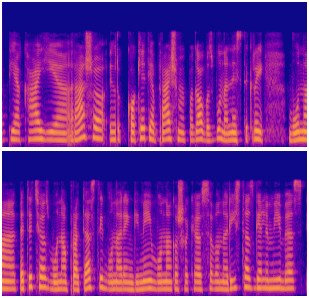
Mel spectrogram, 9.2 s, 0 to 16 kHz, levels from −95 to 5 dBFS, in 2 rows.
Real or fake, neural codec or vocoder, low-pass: fake; codec, 16 kHz, 4 kbps, X-Codec, HuBERT features, trained on balanced general audio; 7.2 kHz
